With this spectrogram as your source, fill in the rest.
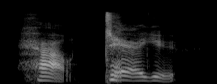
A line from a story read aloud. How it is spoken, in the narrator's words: hissed Uther, turning red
